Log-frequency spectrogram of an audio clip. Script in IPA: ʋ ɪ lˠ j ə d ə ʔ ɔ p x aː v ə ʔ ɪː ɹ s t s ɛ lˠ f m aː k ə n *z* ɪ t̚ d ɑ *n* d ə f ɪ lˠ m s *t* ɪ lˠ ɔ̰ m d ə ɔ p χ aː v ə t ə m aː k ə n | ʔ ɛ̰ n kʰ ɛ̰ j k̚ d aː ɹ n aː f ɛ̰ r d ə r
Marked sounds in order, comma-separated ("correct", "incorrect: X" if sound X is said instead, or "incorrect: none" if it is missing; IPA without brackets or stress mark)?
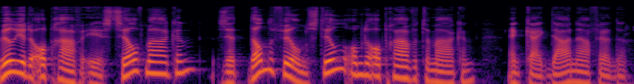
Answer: correct, correct, correct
